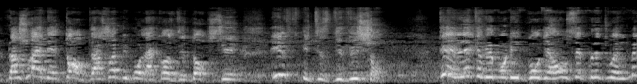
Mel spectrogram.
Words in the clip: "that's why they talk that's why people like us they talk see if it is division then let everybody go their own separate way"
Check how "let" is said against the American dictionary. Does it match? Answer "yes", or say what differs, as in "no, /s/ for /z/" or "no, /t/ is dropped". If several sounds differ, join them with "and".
yes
